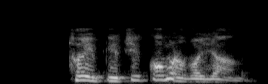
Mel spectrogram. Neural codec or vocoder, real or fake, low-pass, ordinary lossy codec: codec, 24 kHz, 6 kbps, HILCodec; fake; 5.4 kHz; MP3, 32 kbps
